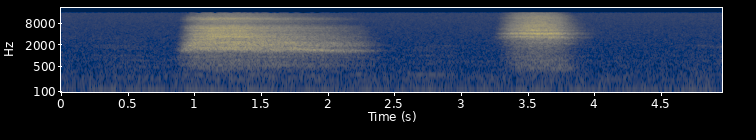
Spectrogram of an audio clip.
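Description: A woman close by breathes out in long, hissing breaths.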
